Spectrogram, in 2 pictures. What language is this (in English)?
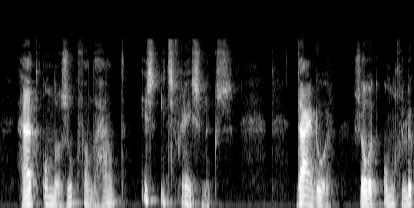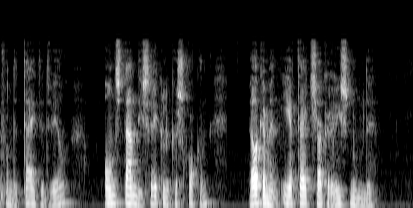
Dutch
